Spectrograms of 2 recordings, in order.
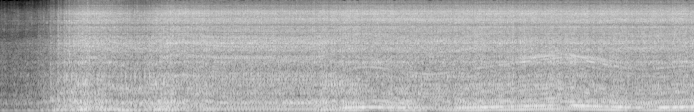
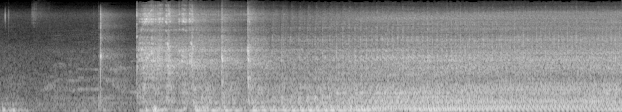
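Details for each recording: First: Bajaj Pulsar single-cylinder bike revved up and down twice, harsh rattly top-end noise over the exhaust; worn piston rings, fixed by installing new rings and piston. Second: Bajaj Pulsar single-cylinder bike after piston ring installation for an engine sound problem: a short crank catches quickly and settles into an even, steady idle with no knock or rattle; normal start and idle.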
